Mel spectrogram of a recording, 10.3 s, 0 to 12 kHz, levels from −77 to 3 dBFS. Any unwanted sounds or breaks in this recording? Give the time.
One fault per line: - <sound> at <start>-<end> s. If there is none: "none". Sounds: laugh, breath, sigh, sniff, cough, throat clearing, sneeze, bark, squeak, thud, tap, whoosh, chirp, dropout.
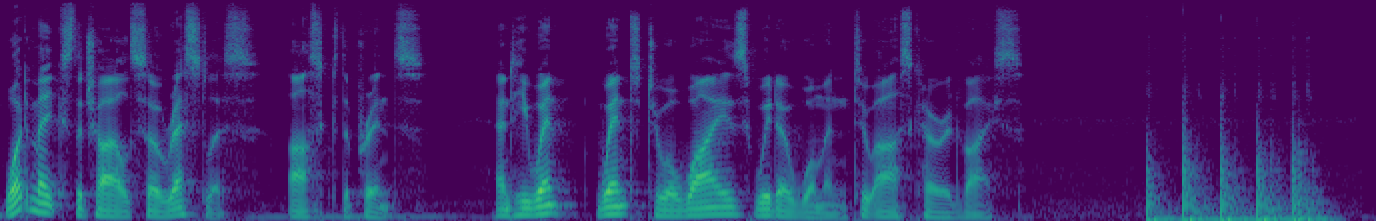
- thud at 8.6-10.1 s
